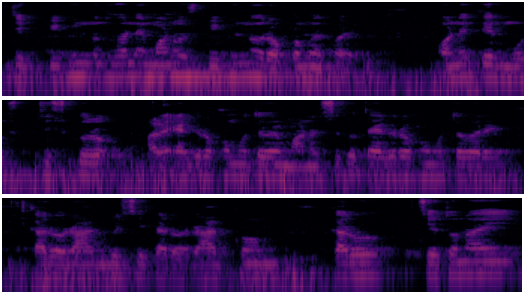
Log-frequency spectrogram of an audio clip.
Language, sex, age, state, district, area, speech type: Bengali, male, 45-60, West Bengal, Paschim Medinipur, rural, spontaneous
